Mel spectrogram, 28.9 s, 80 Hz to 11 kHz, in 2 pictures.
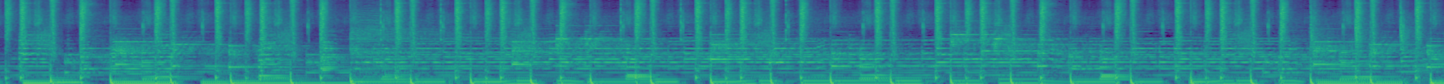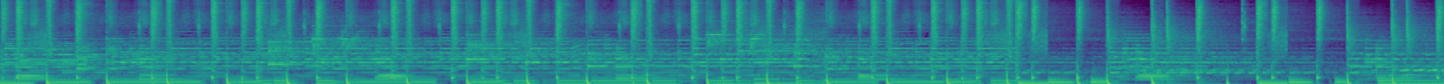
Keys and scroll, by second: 14.9 ctrl+s.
